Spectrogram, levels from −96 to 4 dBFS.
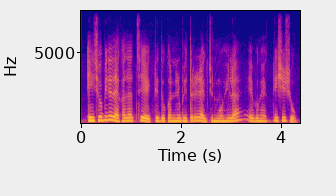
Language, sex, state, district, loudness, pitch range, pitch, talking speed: Bengali, female, West Bengal, Alipurduar, -16 LUFS, 195-225 Hz, 205 Hz, 165 wpm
